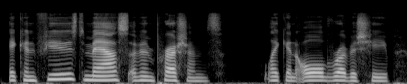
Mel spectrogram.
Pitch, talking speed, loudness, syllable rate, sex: 185 Hz, 145 wpm, -20 LUFS, 4.4 syllables/s, female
